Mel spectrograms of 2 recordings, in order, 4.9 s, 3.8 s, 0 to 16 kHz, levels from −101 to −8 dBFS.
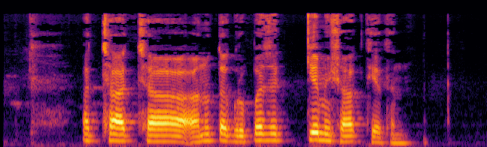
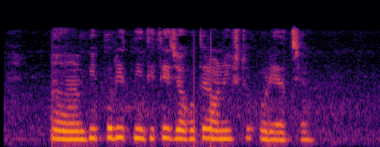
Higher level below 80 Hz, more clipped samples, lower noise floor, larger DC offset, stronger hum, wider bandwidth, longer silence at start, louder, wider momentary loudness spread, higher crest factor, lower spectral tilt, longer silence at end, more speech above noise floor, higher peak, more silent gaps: first, -62 dBFS vs -70 dBFS; neither; second, -60 dBFS vs -66 dBFS; neither; neither; first, 11.5 kHz vs 8 kHz; second, 0.3 s vs 0.5 s; first, -19 LUFS vs -35 LUFS; first, 14 LU vs 8 LU; about the same, 18 dB vs 16 dB; second, -4.5 dB/octave vs -6 dB/octave; first, 0.8 s vs 0.65 s; first, 41 dB vs 31 dB; first, -4 dBFS vs -20 dBFS; neither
